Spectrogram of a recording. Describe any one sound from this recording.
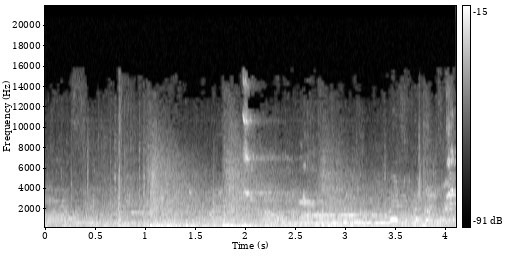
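A volleyball is struck hard.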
